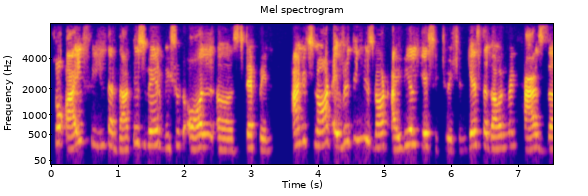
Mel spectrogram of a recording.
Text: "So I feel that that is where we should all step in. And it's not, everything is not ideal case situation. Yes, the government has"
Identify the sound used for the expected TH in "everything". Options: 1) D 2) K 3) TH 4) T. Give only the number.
4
